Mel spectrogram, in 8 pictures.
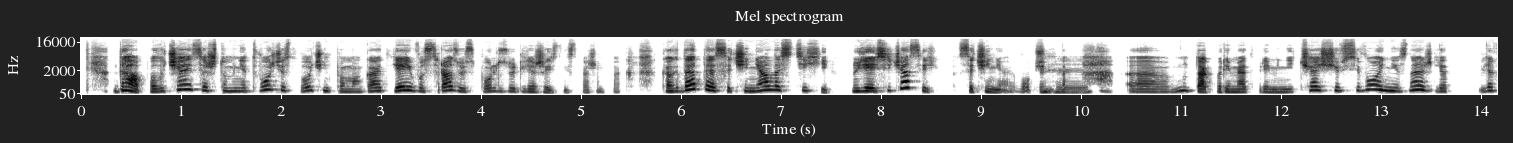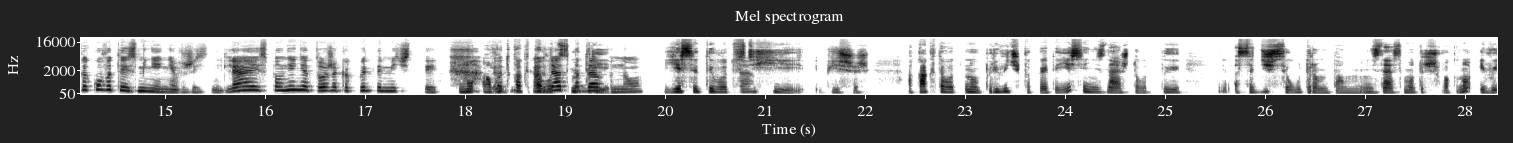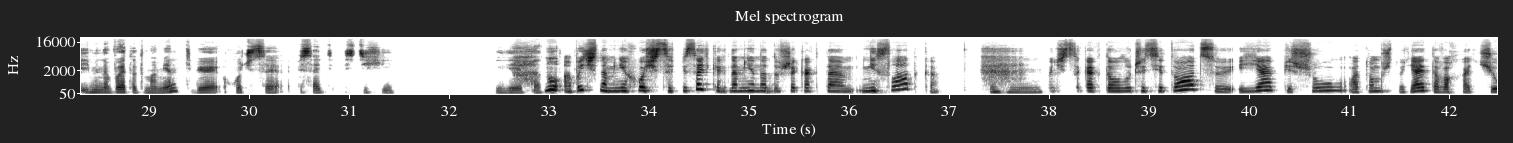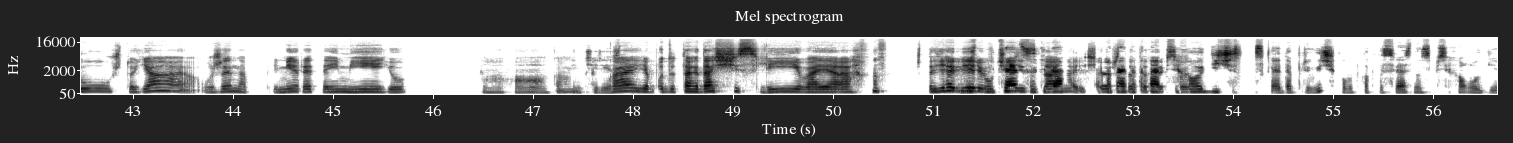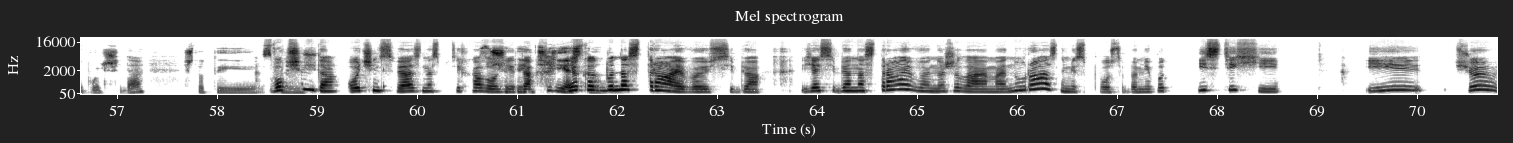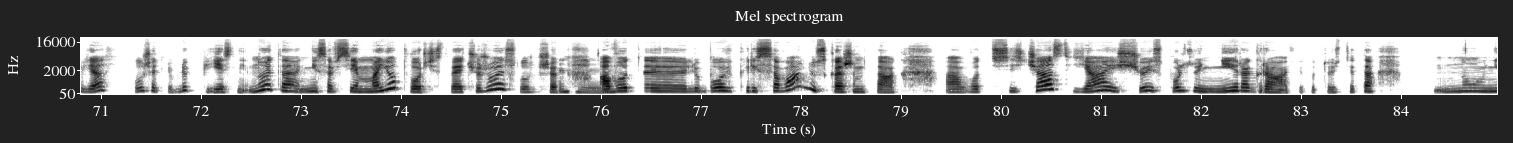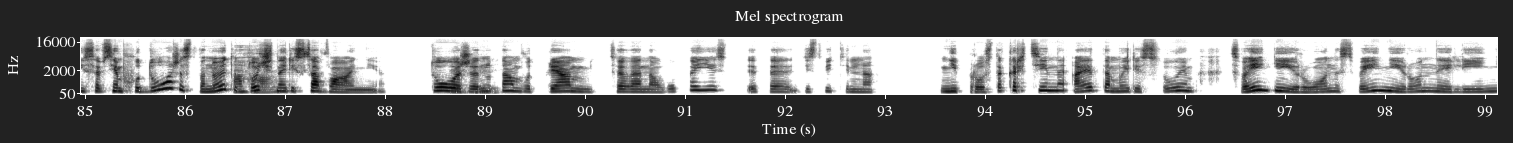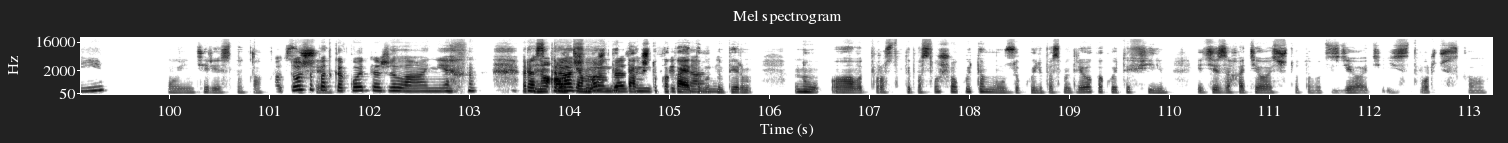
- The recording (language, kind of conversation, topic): Russian, podcast, Какие привычки помогают тебе оставаться творческим?
- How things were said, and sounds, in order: other background noise; tapping; chuckle; chuckle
